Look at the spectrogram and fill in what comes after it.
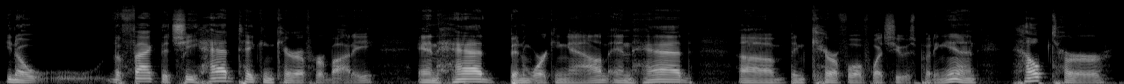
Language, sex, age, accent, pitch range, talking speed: English, male, 40-59, American, 90-120 Hz, 160 wpm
